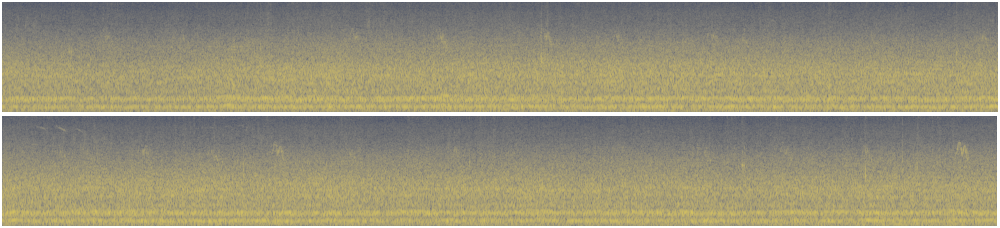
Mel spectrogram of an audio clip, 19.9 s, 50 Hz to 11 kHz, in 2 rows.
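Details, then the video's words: Busy honeybees at their hive in spring, flowers blooming nearby. The constant swarming hum holds level throughout, with scattered faint high bird chirps dotting the background. "1 Hour of a Beehive ASMR"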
